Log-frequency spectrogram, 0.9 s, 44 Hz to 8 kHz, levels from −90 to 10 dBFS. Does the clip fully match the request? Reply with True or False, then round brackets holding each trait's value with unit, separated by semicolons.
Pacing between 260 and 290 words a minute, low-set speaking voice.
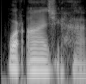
True (280 wpm; 95 Hz)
